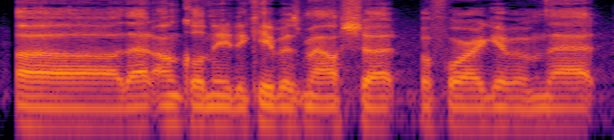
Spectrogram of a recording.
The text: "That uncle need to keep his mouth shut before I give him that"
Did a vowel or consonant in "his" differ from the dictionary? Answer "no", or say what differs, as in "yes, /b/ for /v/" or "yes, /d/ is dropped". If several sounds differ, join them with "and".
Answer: no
